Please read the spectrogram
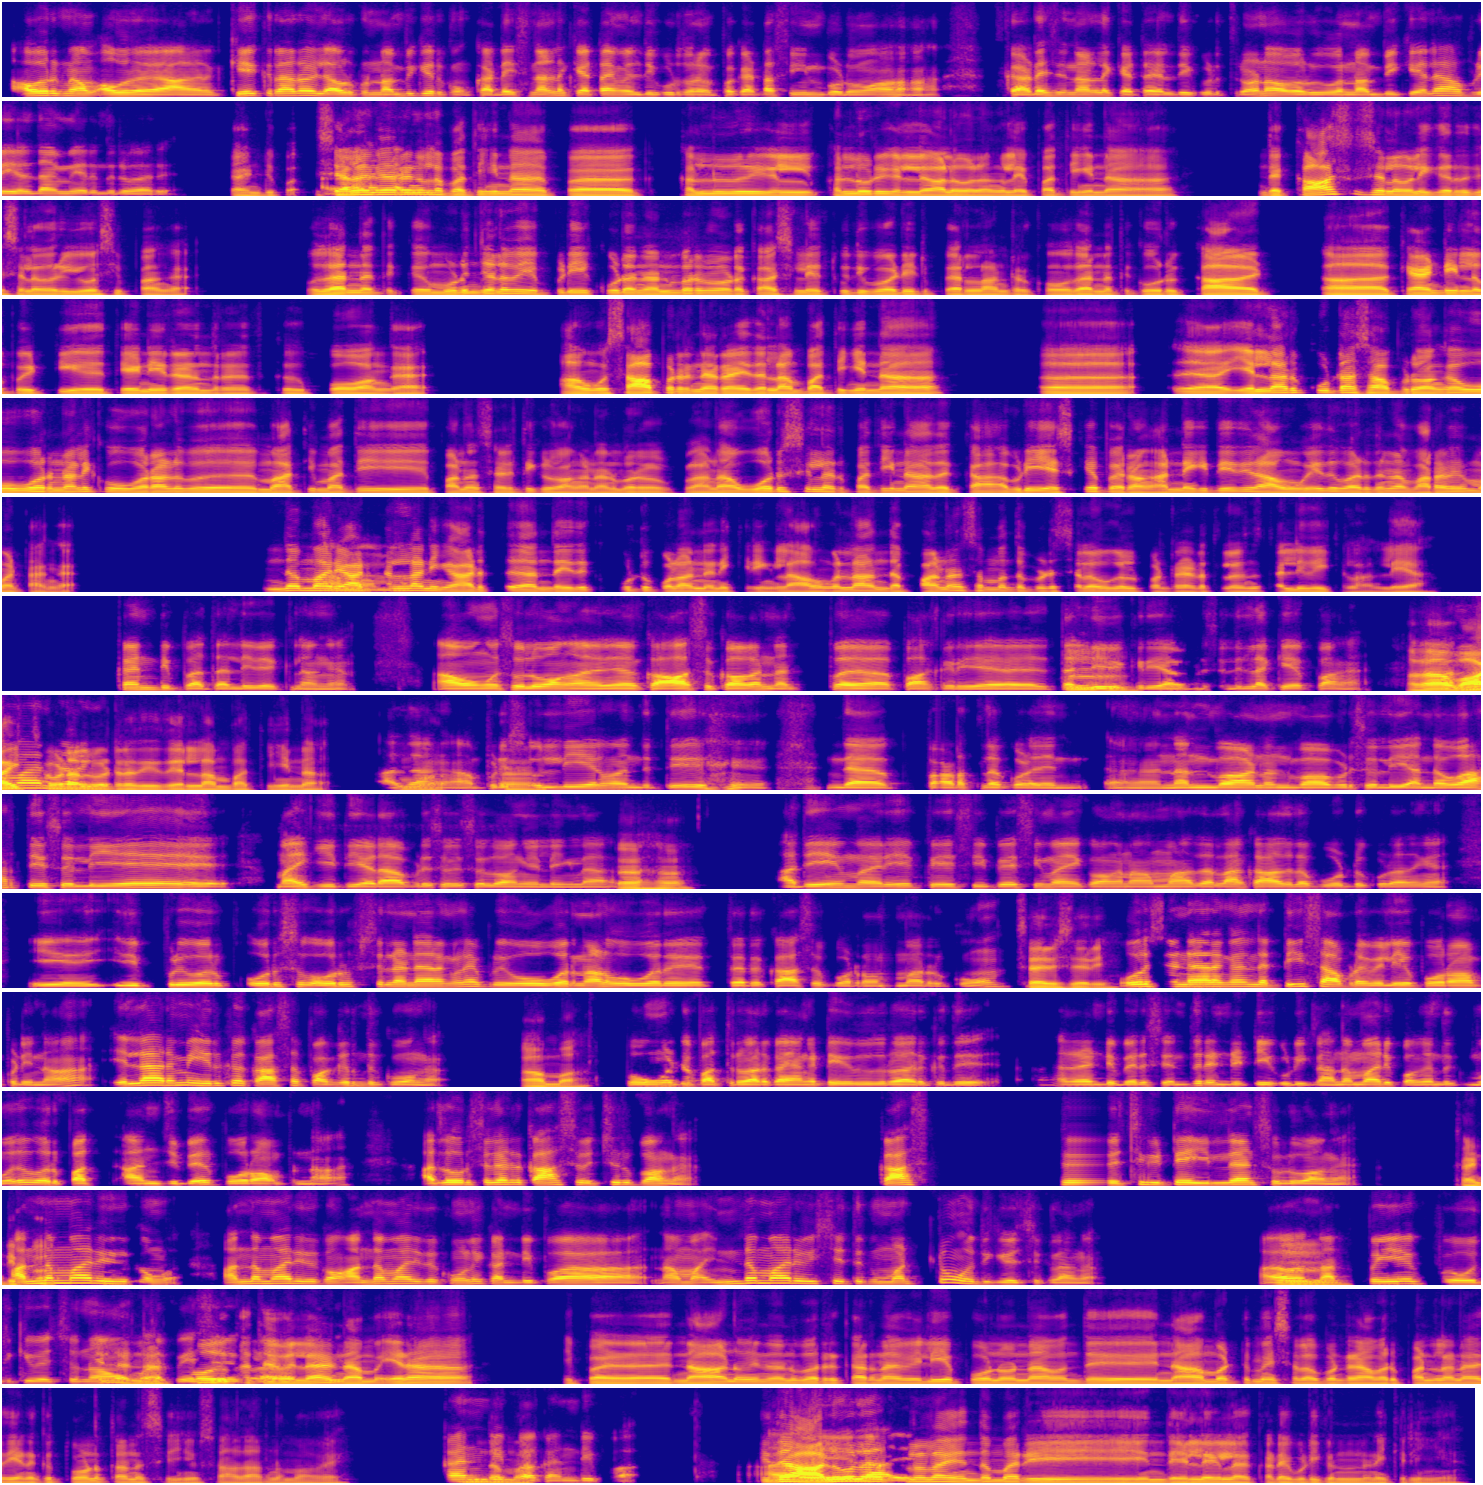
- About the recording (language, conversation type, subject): Tamil, podcast, நீங்கள் எல்லைகளை எப்படி வைக்கிறீர்கள்?
- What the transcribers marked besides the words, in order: laughing while speaking: "கடைசி நாள்ள கேட்டா எழுதி கொடுத்துருவான். எப்ப கேட்டா ஸீன்"; in English: "ஸீன்"; drawn out: "அ"; in English: "எஸ்கேப்"; other background noise; chuckle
